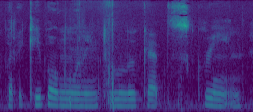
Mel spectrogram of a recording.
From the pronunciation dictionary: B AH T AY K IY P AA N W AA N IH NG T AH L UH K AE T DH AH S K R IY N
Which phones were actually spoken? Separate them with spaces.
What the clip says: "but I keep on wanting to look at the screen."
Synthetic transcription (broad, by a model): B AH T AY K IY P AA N W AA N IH NG T AH L UH K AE T S K R IY N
